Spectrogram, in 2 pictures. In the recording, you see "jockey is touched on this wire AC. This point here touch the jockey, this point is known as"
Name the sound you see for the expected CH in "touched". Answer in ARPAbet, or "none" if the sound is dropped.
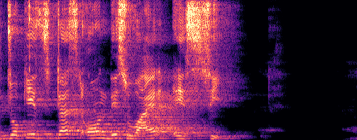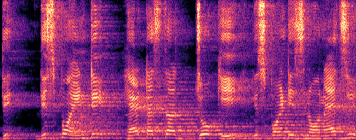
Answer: S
